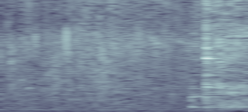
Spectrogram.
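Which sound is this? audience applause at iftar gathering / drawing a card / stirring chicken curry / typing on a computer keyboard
stirring chicken curry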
